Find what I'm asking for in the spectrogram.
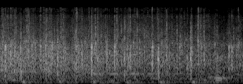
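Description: An audience claps steadily, a dense wash of many hands with no gaps, holding a fairly even level throughout with no voices standing out.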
